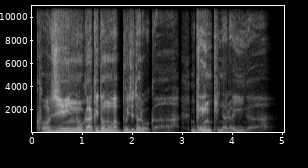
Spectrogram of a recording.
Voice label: vox, jp; Ricardo; kingsraid

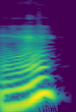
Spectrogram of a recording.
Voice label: Deny, kr; Riheet; kingsraid; voices heroes

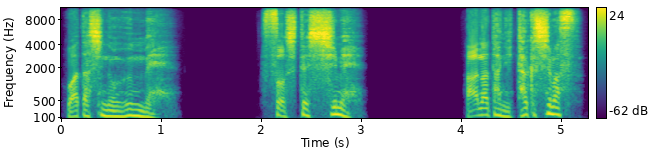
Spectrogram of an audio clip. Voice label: vox, jp; Zafir; kingsraid

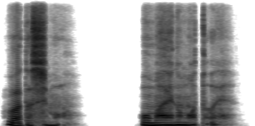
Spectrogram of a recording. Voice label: Vox Dead, jp; Valance; kingsraid audio

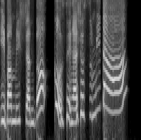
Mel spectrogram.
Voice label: Victory, kr; Estelle; kingsraid

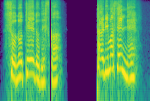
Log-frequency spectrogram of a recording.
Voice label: Vox Skill jp; Hanus; kingsraid

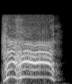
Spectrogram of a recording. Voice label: Ricardo Vox Attack, voices heroes en; kingsraid-audio

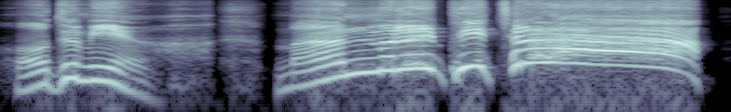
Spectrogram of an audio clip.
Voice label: Skill, kr; voices; heroes; KaselB; kingsraid

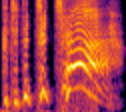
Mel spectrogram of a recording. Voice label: Casting, kr; Cecilia; kingsraid

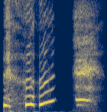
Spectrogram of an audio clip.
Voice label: Happy, kr; Rehartna; kingsraid; voices heroes

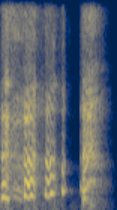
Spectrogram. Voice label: Happy; Talisha; kings raid

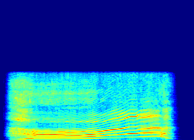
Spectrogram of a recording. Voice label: Casting, jp; Veronica; kingsraid

